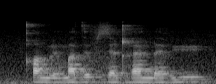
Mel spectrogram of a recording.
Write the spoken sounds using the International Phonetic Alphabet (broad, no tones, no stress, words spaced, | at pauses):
qʰænɭɘmadɘf ɮɛɖʱæn ɽɛvy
